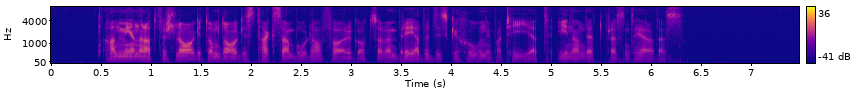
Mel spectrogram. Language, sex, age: Swedish, male, 31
